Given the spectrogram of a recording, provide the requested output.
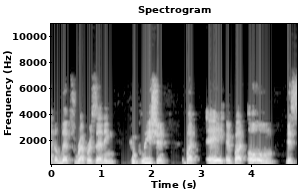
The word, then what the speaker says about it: Om: A metaphor for this is the word Om, which is often it's spelled A-U-M. But when you think about the sounds, okay, we look at ah, the sound. It starts at the back of the throat, and it represents the beginning.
